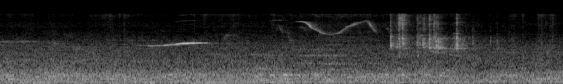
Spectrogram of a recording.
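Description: Small birds chirping and whistling: a few short whistled notes, then a falling-and-rising sweep, then a quick cluster of chirps about four seconds in, over a steady low background hum.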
